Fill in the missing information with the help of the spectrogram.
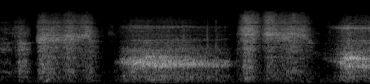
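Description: Loud breaths in a quick repeating rhythm, sharp airy inhales alternating with longer huffing exhales: someone panting through a breathing exercise, demonstrating the breathing for another person to copy while stuck between floors. No talking.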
